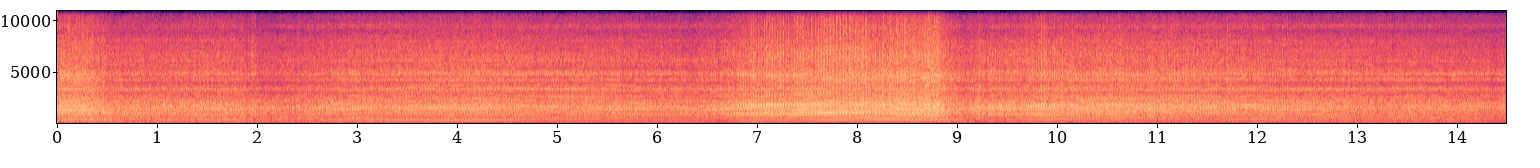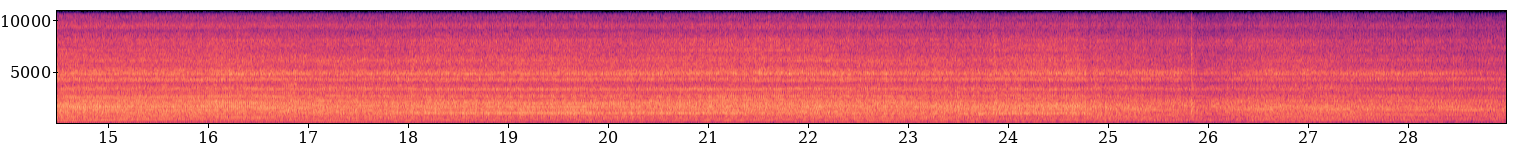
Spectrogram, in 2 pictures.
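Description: Ducati 1098's L-twin engine heard from on board, its note falling and rising with the throttle. About seven seconds in the revs climb hard, then drop away. After that the engine settles into quieter, steadier running as the bike slows.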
